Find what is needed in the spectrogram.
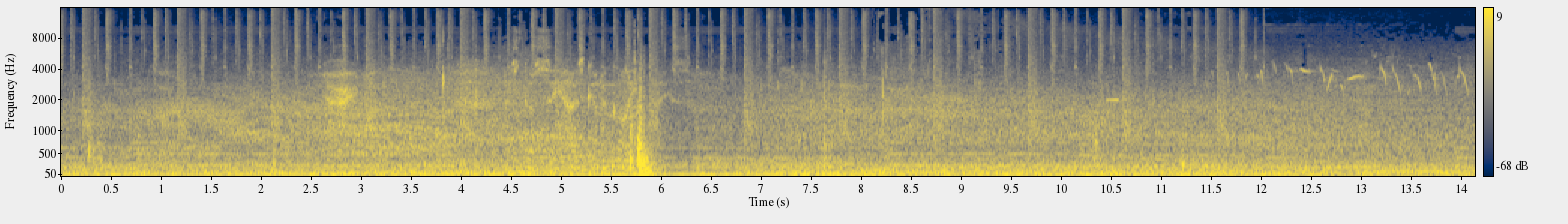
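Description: Steady outdoor rumble with wind on the microphone, and a car door being shut once, loudly, about six seconds in.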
